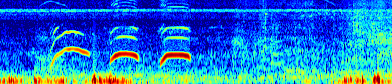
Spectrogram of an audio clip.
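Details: Baby macaque crying out for a hug: three short, arched, whistle-like cries in quick succession, each rising then falling, with low rustling and handling noises around them.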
